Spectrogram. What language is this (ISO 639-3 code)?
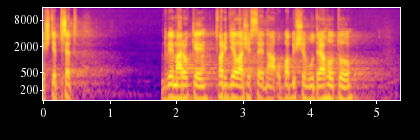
ces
